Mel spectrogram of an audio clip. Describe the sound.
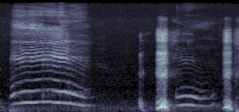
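A young daughter babbles, picked up through audio feedback: a long wavering high-pitched vocal sound, then after a pause a few short bursts of babble and whimpering.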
